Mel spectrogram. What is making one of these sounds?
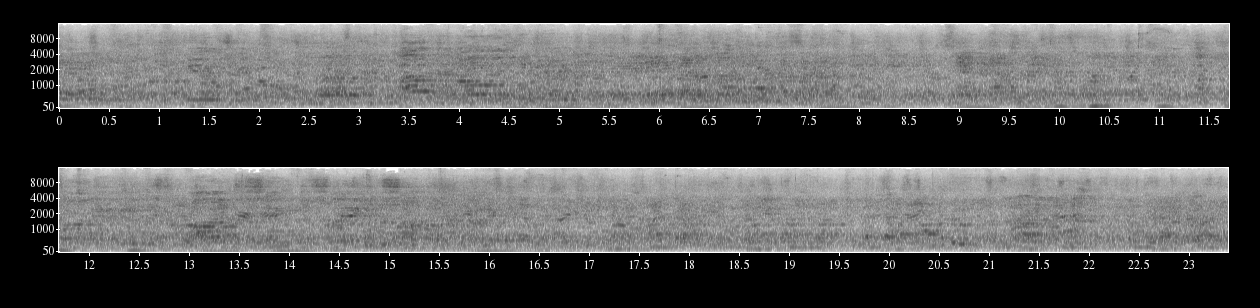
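A crowd chatters at tables.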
